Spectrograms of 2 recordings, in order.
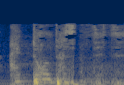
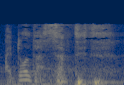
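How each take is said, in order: First: "I don't accept it" repeated louder and firmer; "I don't accept it" with raised pitch and more force; emphatic refusal. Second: Said in the usual way. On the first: Retold or imitated. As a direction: push harder on "I don't accept it". Retold refusal, repeated harder.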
